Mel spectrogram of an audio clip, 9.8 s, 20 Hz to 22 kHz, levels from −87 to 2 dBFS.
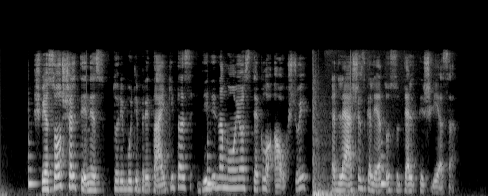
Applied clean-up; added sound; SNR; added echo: none; Bowed string instrument + Liquid; 8 dB; none.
